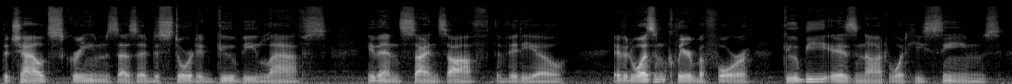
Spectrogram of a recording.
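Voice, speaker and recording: A young man reading scripted narration as host, in a measured, serious, ominous storyteller manner. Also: very deep voice. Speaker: host and narrator of a horror explainer channel.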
